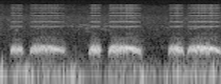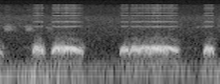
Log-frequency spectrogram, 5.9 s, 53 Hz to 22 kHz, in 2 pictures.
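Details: Spotted dove serving as trapping decoy at Mương Điều, Đầm Dơi, Cà Mau on 12 March 2019, giving clean, low hollow coos: a quick short note followed by a longer swelling one, repeated about every second.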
